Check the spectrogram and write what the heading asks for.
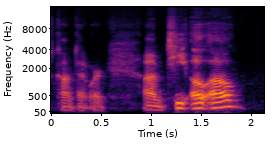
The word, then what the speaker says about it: too: TOO, that should also always be a T, meaning it also in addition.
